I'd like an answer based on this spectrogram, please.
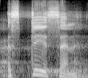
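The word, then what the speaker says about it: station: अगला शब्द लिखा है दोस्तों एस टी ए टी आई ओ एन। इसे क्या पढ़ेंगे? तो इसे पढ़ा जाएगा दोस्तों। देखिएगा इसे पढ़ा जाएगा स्टेशन। एस टी ए टी आई ओ एन। तो एस से आधा स हो गया। इस टी ए से टे हो गया और टी आई ओ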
